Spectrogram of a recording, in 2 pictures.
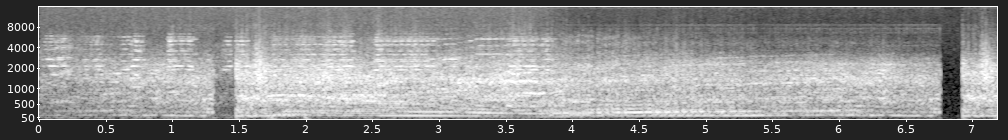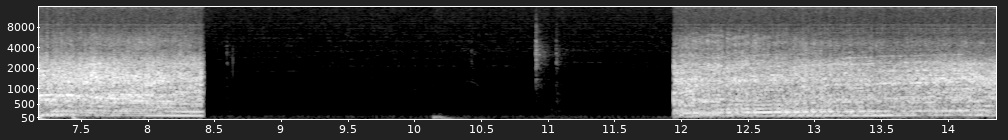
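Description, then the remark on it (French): A Rolls-Royce car engine, started by a chauffeur, runs loudly and steadily with a rough, buzzing drone, cuts out briefly, then falls silent for several seconds before roaring back up. “Et il la met en route.”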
